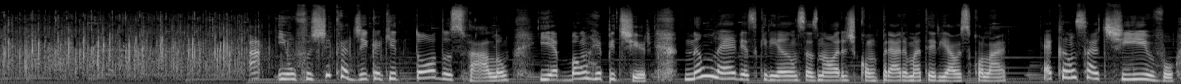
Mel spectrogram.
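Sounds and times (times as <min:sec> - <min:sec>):
small crowd clapping: 0:00.0 - 0:03.8
speech: 0:02.5 - 0:11.8.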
